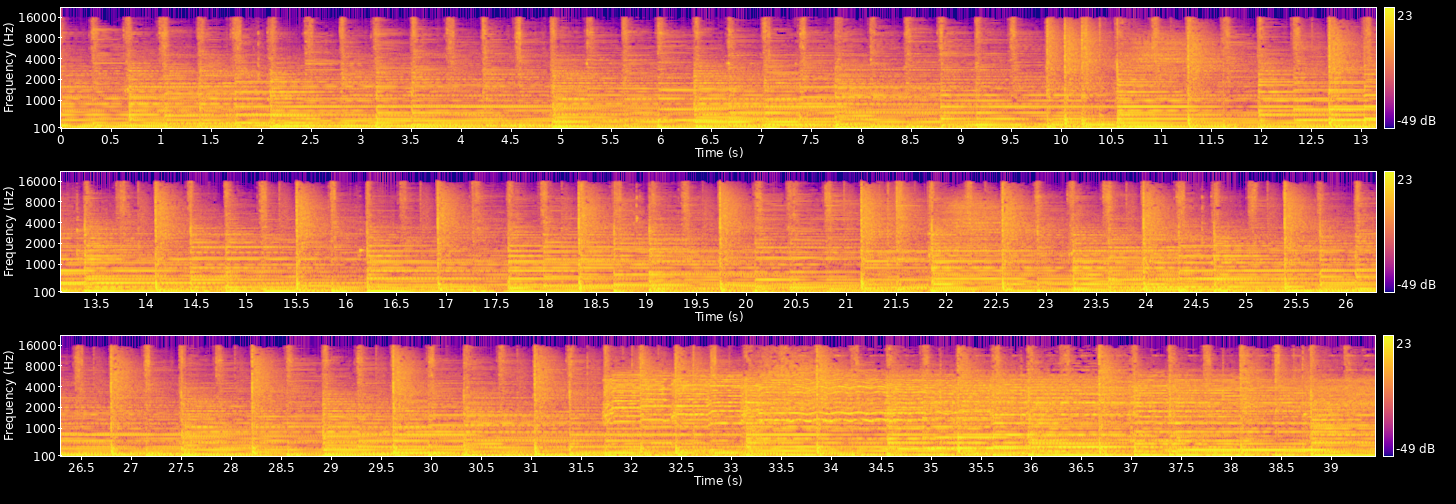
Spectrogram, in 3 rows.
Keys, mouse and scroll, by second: 3.4 KP_Decimal, 3.8 scroll down 2, 3.9-4.7 middle drag, 4.7-5.0 scroll up 2, 5.0-5.5 shift+middle drag, 5.5 Tab, 7.1-8.4 middle drag, 8.4 click, 9.0 2, 9.2 click, 9.9 s, 12.4-14.4 shift+middle drag, 14.9 Tab, 15.4 Tab, 16.1 ctrl+r, 17.6 1, 17.8 click, 18.3 click, 20.4 middle click, 20.9-21.5 scroll up 2, 21.5-23.7 shift+middle drag, 23.7 Tab, 24.1 middle click, 24.4 Tab, 24.9 a, 25.2 a, 26.2 r, 26.9 e, 29.8-30.9 middle drag, 30.9 ctrl+r, 32.9 scroll down 1, 33.1-34.2 middle drag, 34.2 KP_7, 34.7 scroll up 1, 35.0-36.1 shift+middle drag, 36.1 click, 37.3 alt+click, 39.0 s.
